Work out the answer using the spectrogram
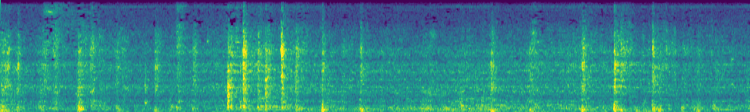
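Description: Passenger train coach rolling along the track, heard from its open door: a steady rumble of wheels on rail, broken by irregular clicks and clanks as the wheels cross rail joints.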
